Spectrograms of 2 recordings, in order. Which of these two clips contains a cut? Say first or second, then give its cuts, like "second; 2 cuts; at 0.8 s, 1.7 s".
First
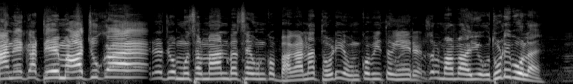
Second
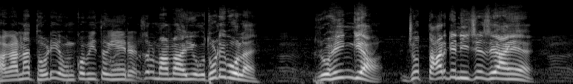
first; 1 cut; at 1.4 s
